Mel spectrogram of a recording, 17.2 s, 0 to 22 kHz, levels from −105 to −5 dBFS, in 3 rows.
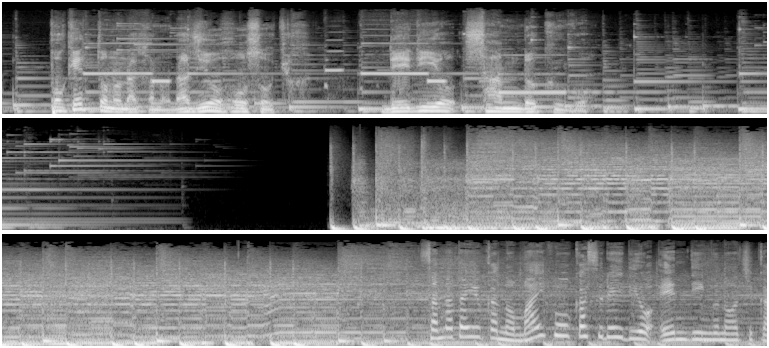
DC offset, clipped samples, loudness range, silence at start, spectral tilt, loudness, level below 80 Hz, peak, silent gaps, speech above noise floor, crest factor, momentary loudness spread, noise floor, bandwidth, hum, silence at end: under 0.1%; under 0.1%; 12 LU; 0 s; -5 dB/octave; -18 LUFS; -24 dBFS; -4 dBFS; none; 72 dB; 14 dB; 12 LU; -90 dBFS; 16 kHz; none; 0 s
